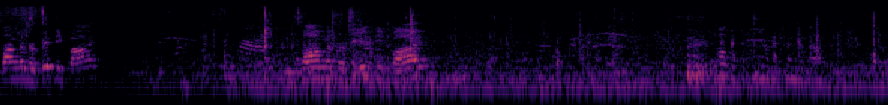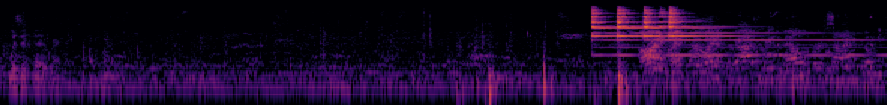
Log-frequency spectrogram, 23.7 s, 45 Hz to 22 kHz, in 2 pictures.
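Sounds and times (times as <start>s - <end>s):
low murmuring voices: 1.6s - 23.6s
bell ringing in a church service: 19.7s - 23.6s.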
